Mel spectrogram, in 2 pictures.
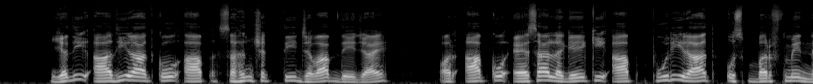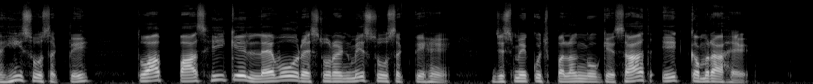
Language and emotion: Hindi, neutral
